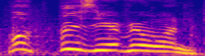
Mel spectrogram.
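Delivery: high-pitched, playful urgent call; mock panicked order. Streamer orders viewers to look busy for boss, mock panicked.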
